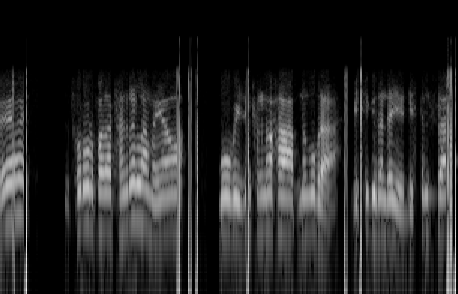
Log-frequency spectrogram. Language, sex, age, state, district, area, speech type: Bodo, male, 45-60, Assam, Kokrajhar, rural, conversation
